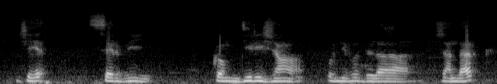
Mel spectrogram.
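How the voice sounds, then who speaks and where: This man's voice has a fairly high pitch. It sounds somewhat breathy. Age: 70s. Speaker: retired parish lay association leader. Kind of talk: interview. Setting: studio.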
